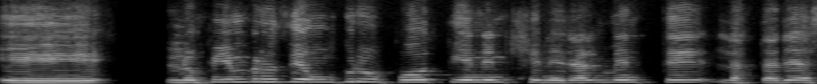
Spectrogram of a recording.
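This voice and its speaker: A woman's voice has a dark, mellow tone. Her pitch shows ordinary variation. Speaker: workshop facilitator. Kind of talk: lecture.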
